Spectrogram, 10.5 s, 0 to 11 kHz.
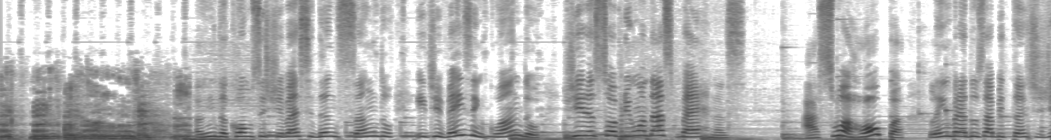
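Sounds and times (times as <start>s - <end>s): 
pig grunting and snorting: 0.0s - 2.0s
speech: 2.0s - 10.5s.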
